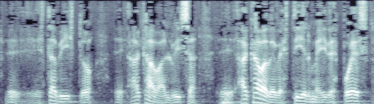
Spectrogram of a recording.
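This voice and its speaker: A man voicing a refined, moody young noblewoman in a slow, deliberate, raised voice in an audiobook reading. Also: sits low, vocal fry, a little mellow, highs cut off, pitched above the performer's own voice, exaggerated voice.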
